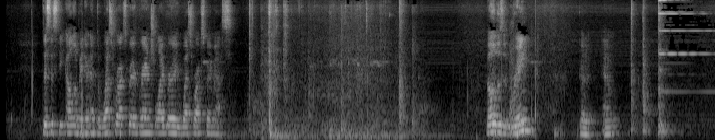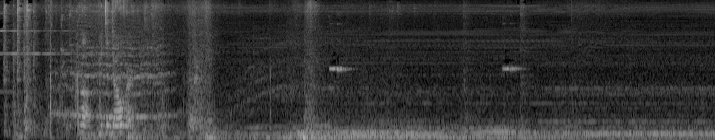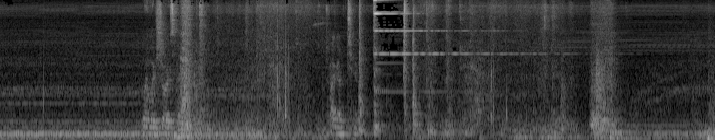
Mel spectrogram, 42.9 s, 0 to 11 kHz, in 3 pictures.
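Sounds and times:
elevator machinery rumble: 0:14.6 - 0:35.4, 0:37.0 - 0:42.9.

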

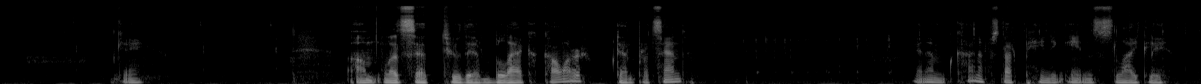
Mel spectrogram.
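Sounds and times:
computer keyboard clicks: 0:06.9 - 0:10.6, 0:11.8 - 0:12.0.

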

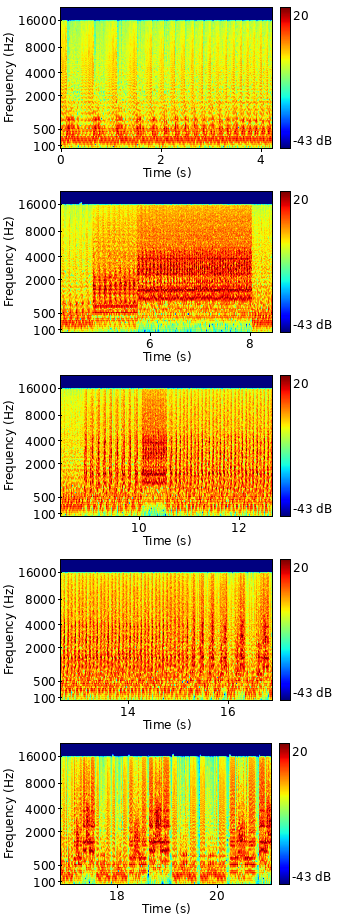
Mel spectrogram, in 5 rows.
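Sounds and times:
harsh synthesizer drone: 0:00.6 - 0:21.0
fast rattling pulse: 0:04.9 - 0:08.1, 0:08.9 - 0:19.4.

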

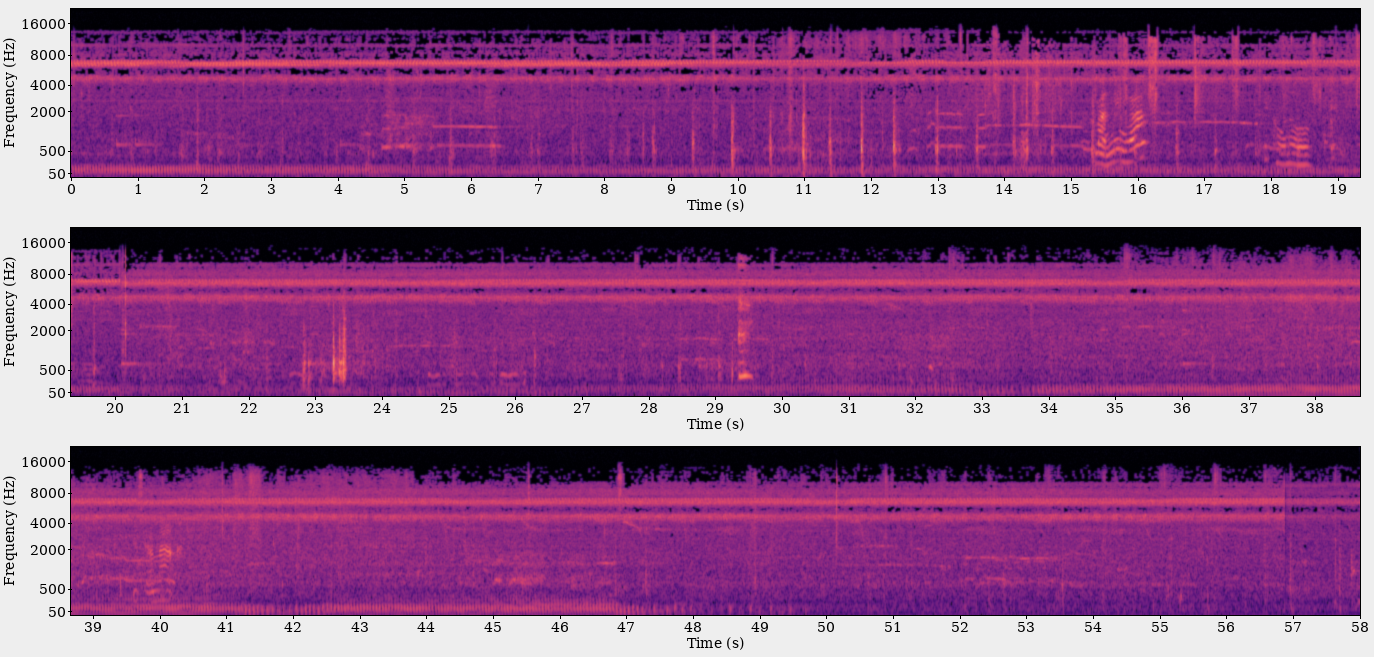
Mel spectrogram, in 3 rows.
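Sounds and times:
insects chirring: 0:00.0 - 0:58.0.

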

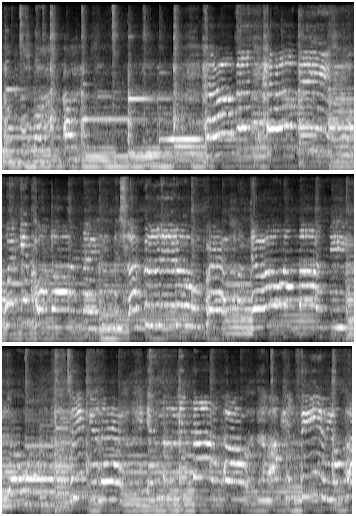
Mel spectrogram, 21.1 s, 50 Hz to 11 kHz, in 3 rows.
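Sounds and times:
woman singing with vibrato: 0:00.0 - 0:02.0, 0:03.9 - 0:21.0
double bass: 0:00.0 - 0:21.0.

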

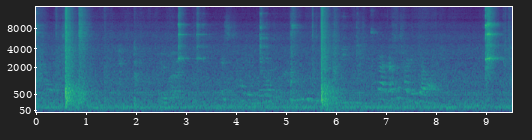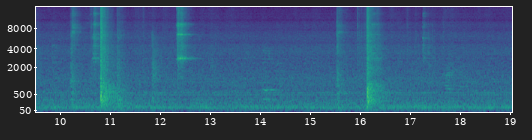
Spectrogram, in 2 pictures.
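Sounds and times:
bat cracking ball: 0:00.6 - 0:01.1, 0:10.7 - 0:11.4, 0:16.0 - 0:16.6.

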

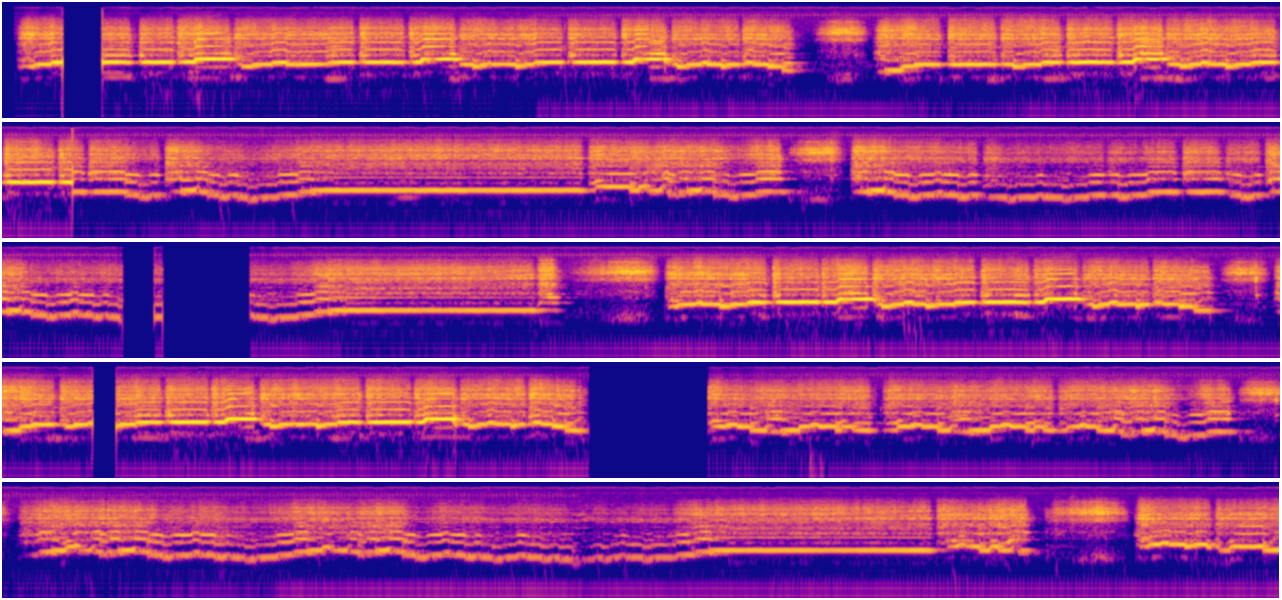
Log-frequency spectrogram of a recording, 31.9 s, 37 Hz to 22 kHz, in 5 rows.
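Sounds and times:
solo flute melody: 0:00.1 - 0:22.1, 0:22.7 - 0:31.9.

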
